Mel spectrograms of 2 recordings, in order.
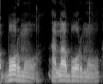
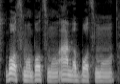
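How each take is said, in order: First: Local Baltimore accent, "Baltimore" run together as "Bawd-a-more". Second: New York "Baltimore" with a clear T; New York accent. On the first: Shown as a demonstration. Podcaster corrects himself for y'all, in Baltimore accent. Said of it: "the Baltimore accent". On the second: Real, not acted. Podcaster tells listeners he loves the city, New York accent. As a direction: say Baltimore like a New Yorker, T sounded. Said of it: "saying it with the New York accent".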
